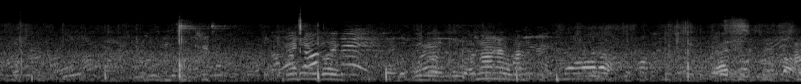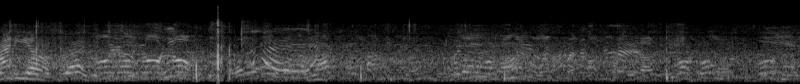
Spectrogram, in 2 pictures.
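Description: Voices talking throughout, with a few sharp knocks of a hard cricket ball. The loudest crack comes about ten seconds in.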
